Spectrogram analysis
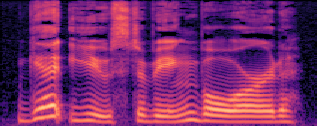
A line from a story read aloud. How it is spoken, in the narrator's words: Long Feng said dryly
